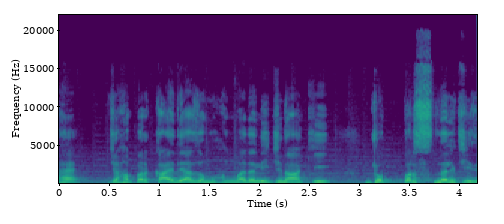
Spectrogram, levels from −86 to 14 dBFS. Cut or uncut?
uncut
